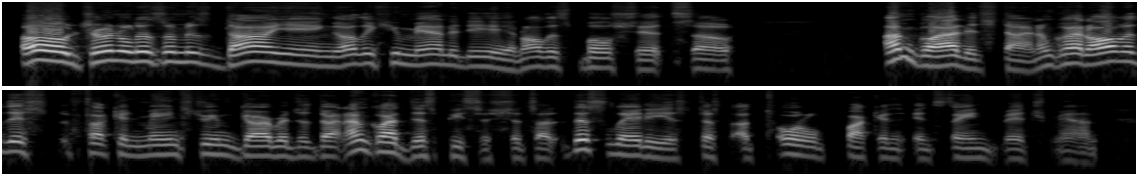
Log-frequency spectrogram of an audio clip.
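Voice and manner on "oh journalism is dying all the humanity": acted sobbing, high, tearful, crying lament. Mocking a woman crying over dying journalism: imitating someone crying. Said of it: "she's on here crying about it, going".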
